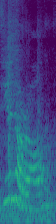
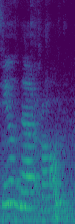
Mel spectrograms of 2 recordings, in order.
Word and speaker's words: funeral: And then funeral is also funeral, 3 syllables. However, if you pronounce it very quickly, it's funeral. So there's only 2.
